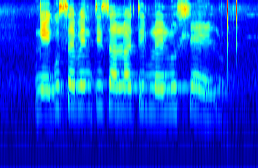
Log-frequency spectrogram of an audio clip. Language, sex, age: Swati, female, 18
